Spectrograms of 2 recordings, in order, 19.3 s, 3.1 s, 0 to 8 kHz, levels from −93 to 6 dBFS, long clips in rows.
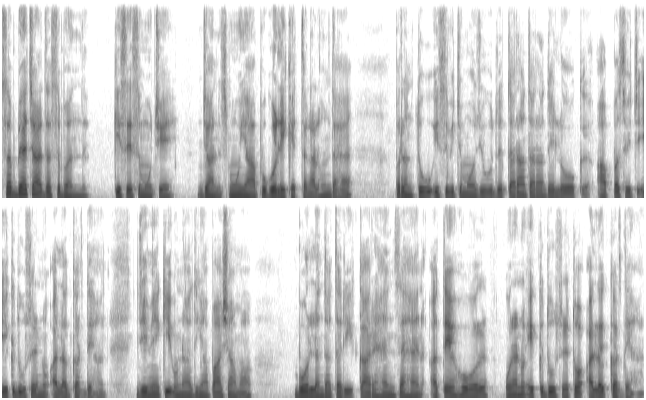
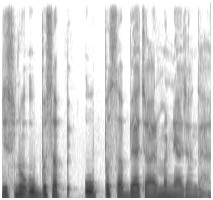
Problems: none marked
